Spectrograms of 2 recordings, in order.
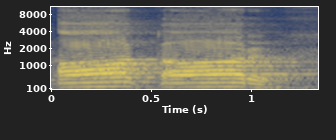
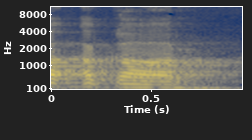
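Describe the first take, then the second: First: ਆਕਾਰ drawn out very slowly with a wide first aa; open long vowels. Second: ਆਕਾਰ with a quick short a at the start; shortened first vowel. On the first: Teacher repeats the correct reading, ਆਕਾਰ with long open vowels. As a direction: mouth fully open, hold both vowels of ਆਕਾਰ. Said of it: "ਪੂਰਾ ਮੂੰਹ ਖੋਲ ਕੇ ਬੋਲਣਾ ਪਏਗਾ". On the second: Teacher showing the careless reading, ਆਕਾਰ begun short. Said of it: "ਅਸੀਂ short ਵਿੱਚ ਕਰਤਾ". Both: Shown as a demonstration.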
